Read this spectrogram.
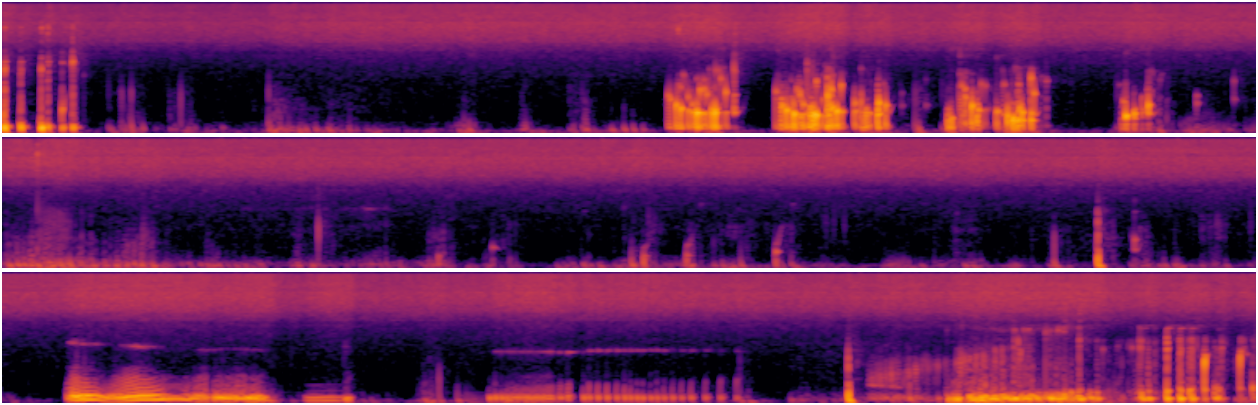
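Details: Loud, irregular gurgling and rumbling bursts with quiet gaps; upset stomach rumbling, which the person attributes to gas after eating pizza; borborygmi.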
